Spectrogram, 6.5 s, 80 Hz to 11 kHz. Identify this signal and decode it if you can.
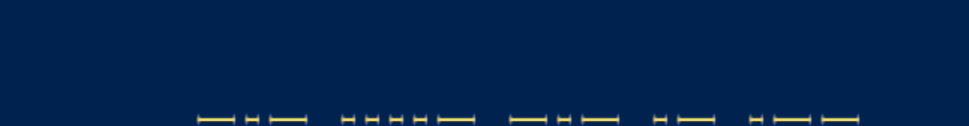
Morse code, heard as a keyed tone, about 15 wpm, 700 Hz. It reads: K4KAW
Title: USA Call Signs - 5 Characters - Repeated 2x - 15wpm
